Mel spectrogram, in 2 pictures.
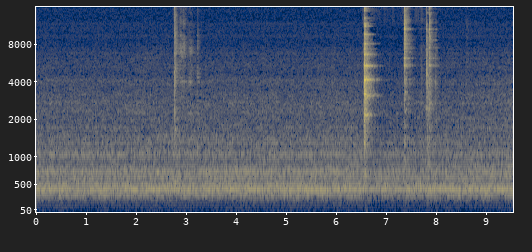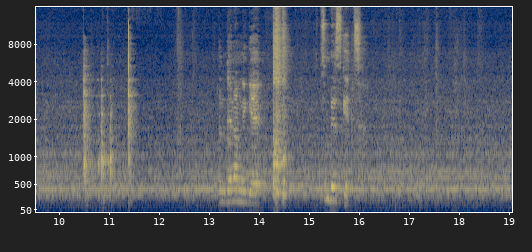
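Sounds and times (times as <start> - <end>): kitchen appliance electric hum: 0.0 - 19.0
utensil clinking against dishes: 6.6 - 8.0, 14.3 - 14.7.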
